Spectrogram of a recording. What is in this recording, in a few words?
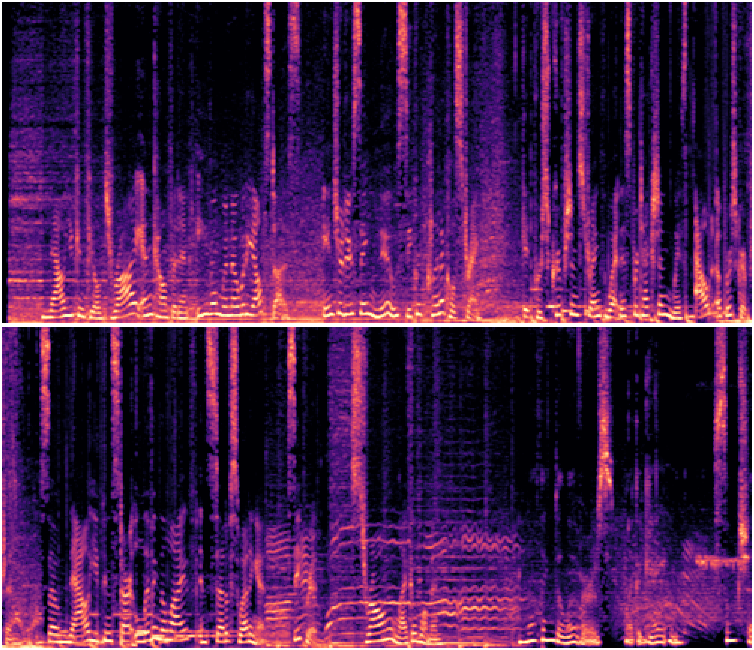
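english US female commercial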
